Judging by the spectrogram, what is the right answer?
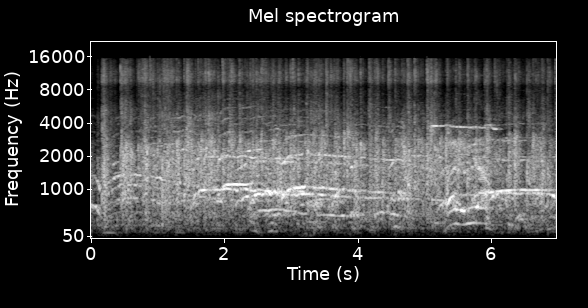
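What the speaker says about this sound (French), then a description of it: "Applaudissons pour le Seigneur." A congregation applauds during a church worship service, steady loud clapping from a crowd that runs without a break, with scattered cheers and voices mixed into the clapping.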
